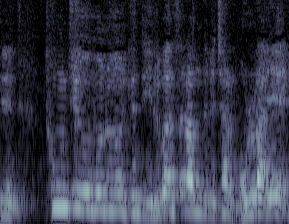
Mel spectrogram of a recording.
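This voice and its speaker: A man's lively intonation, with audible room echo. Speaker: insurance lecturer. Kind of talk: lecture. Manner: fast.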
